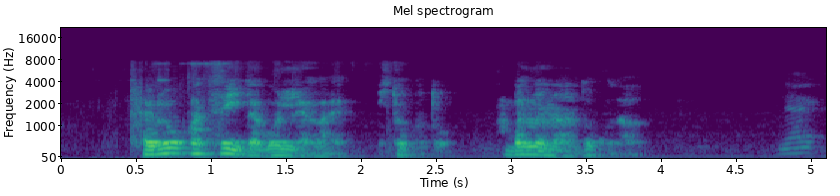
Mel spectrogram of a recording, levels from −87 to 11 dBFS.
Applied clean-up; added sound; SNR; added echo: neural separator model SepFormer DNS4.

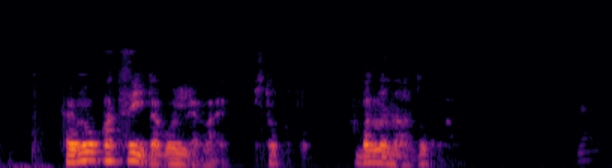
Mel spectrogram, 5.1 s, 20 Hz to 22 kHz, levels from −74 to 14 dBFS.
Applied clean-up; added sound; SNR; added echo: neural mask model DeepFilterNet 3.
